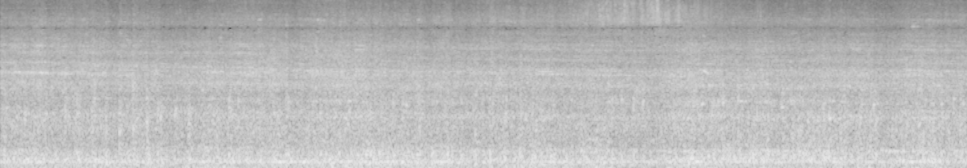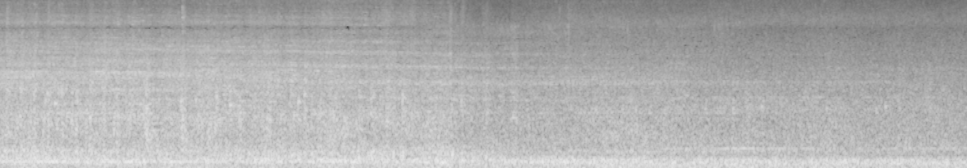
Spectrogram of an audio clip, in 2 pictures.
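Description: Grain hopper wagons of an empty grain train rolling past on steel rails, a steady rumble with the clickety-clack of wheels over the rail joints. The sound weakens about three-quarters of the way through as the last wagon goes by and the train draws away.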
